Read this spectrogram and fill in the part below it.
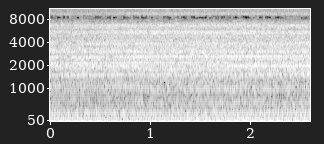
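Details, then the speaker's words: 1999 Honda Civic that stalled on throttle when warm, just after new ignition wires, cold: deep even rumble at a steady idle with no stumbles; started way better than before. "okay it started up way better than before um"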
